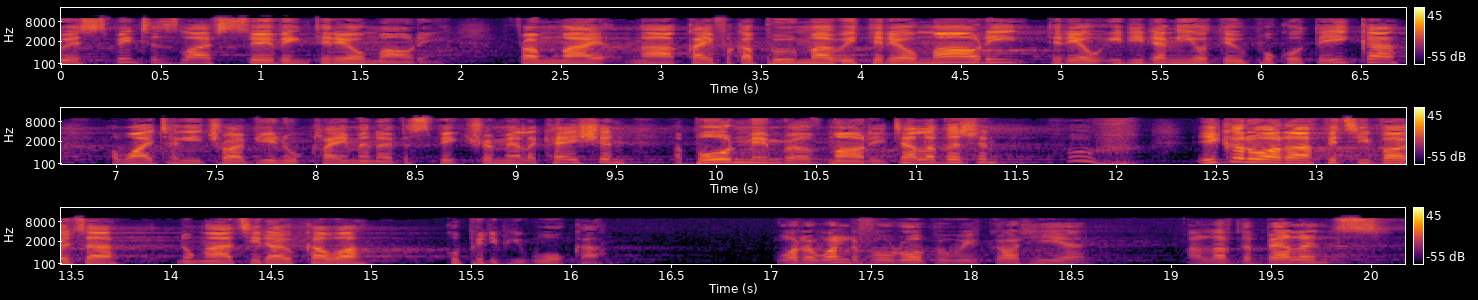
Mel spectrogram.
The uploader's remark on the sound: Part two of Ikaroa Rawhiti debate. Audience members put a few questions to the candidates.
